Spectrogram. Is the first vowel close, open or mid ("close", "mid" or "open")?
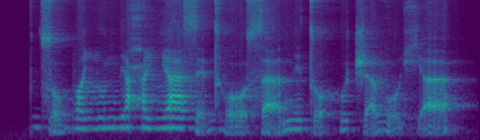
mid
